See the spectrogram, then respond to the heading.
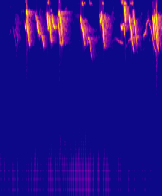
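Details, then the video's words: Saffron finch calling noisily in a tree, sharp high downslurred chirps and short buzzy notes repeated at an uneven pace, about two per second. "Canário da terra fazendo barulho na seva"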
